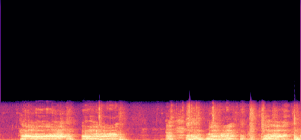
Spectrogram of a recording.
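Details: Pit bull dog facing a cat indoors, giving harsh rasping growls in long rolling bursts with short gaps between them.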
